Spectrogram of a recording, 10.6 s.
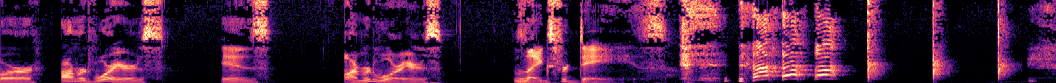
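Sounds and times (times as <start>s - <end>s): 
speech: 0.0s - 2.8s, 3.4s - 4.5s, 5.1s - 8.4s
laughter: 6.8s - 8.6s
hand claps: 8.6s - 10.3s.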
